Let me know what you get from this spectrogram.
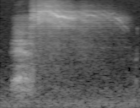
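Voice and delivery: soft, voiceless hiss; whispered snake hiss. Shown as a demonstration. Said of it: "The sneaky snake".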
